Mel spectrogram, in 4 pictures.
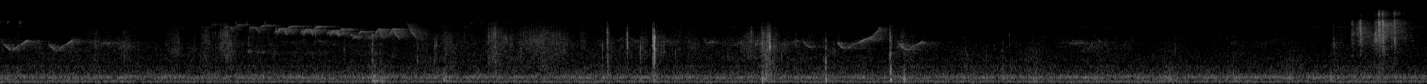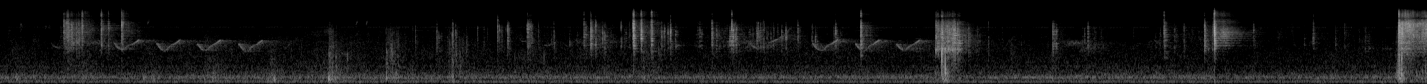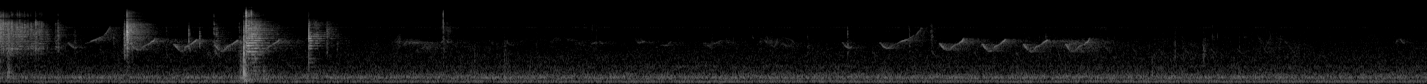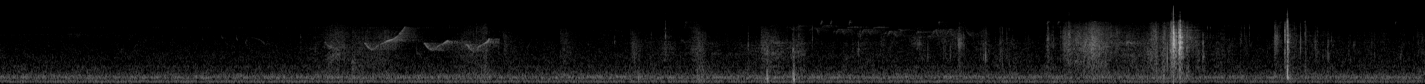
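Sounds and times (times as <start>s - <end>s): clicks taps and rustles of shade: 3.6s - 10.7s, 11.6s - 32.0s, 47.6s - 57.0s.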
